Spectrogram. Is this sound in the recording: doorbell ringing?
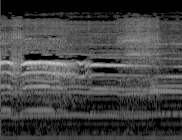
no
